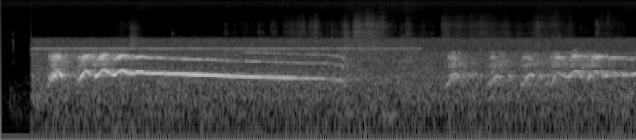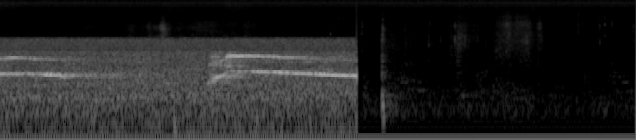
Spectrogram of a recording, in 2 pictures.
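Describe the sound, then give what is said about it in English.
Coyotes howl and yip together while travelling in the dark on a cold winter night, several rising and falling wails overlapping with sharp barks and yelps over about ten seconds, clear, with no talking. “Coyotes singing and talking to each other on a cold winter night as they travel in the dark”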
